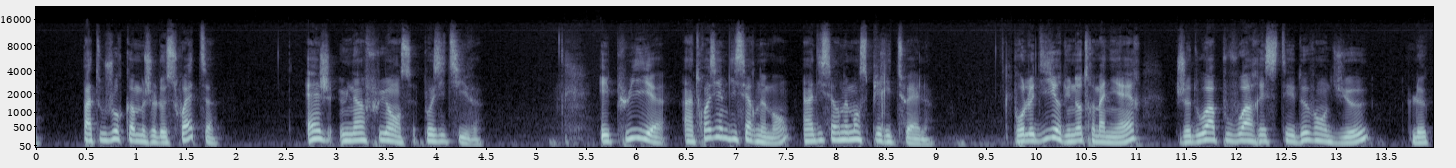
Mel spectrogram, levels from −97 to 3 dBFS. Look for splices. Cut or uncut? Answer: cut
